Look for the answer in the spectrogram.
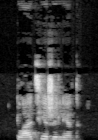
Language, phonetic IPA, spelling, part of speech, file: Russian, [ʐɨˈlʲet], жилет, noun, LL-Q7737 (rus)-жилет.wav
- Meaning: vest, waistcoat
